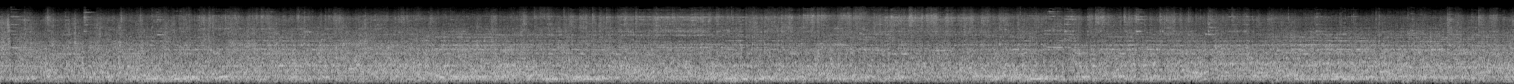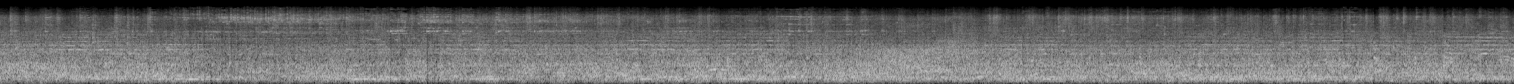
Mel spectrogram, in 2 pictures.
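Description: Bangladesh Railway intercity passenger coaches rolling past at close range: a steady, loud clatter of steel wheels on the rails, with a brief high squeal a little past the middle.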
